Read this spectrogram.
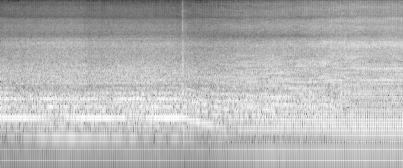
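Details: Briggs and Stratton single-cylinder riding mower engine with new HiPA carburetor, blades engaged for testing: even, steady drone under blade load with no misses, surging or hunting; normal running with the deck engaged.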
